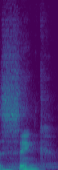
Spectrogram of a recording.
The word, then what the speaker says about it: Cinque: well today we're building I believe it's pronounced the sync it's a 60% keyboard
